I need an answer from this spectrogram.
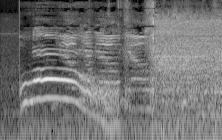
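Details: Cat giving one long drawn-out meow that swells, holds and then sags downward over about two seconds, followed by a brief softer sound and a wash of broadband noise.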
